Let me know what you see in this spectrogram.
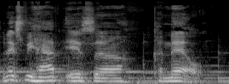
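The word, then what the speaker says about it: quenelle: we have is uh canal it's q-u-e-n-e-l-l-e is pronounced as canal right a dumbling made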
